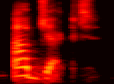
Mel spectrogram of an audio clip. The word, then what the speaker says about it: object: Object, primary stress on the word ject. In my specific pronunciation, you could really hear object. You could definitely hear the increase in loudness, duration, and pitch when I pronounce that second syllable, ject.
